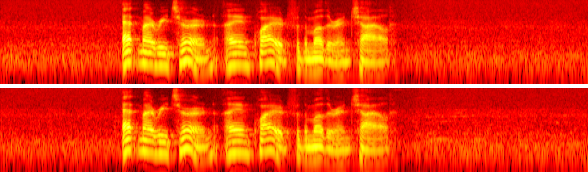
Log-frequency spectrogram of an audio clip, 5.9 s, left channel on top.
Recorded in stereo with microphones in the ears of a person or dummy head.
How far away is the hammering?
I don't hear hammering.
